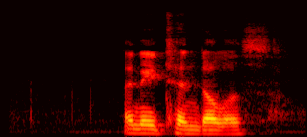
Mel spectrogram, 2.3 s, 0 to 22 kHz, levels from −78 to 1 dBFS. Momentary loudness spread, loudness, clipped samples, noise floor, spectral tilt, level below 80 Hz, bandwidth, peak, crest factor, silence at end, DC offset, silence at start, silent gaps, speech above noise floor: 14 LU; -31 LUFS; under 0.1%; -67 dBFS; -4.5 dB/octave; -78 dBFS; 15.5 kHz; -14 dBFS; 18 dB; 0.2 s; under 0.1%; 0.95 s; none; 36 dB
